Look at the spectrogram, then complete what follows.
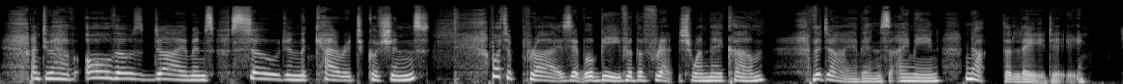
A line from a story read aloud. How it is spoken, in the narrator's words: she said loudly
